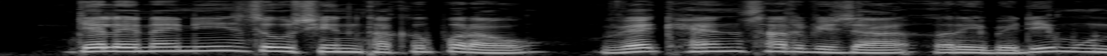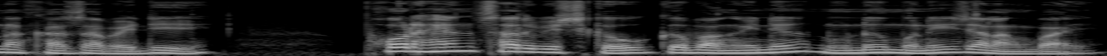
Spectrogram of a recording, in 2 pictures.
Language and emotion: Bodo, neutral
